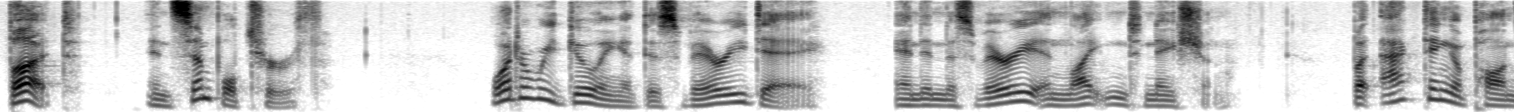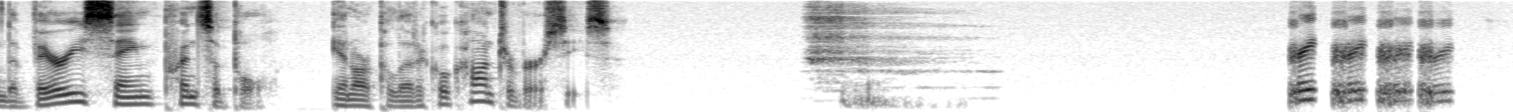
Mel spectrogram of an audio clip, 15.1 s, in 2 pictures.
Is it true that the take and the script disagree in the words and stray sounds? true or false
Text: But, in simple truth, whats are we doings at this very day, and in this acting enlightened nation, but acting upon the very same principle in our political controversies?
true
